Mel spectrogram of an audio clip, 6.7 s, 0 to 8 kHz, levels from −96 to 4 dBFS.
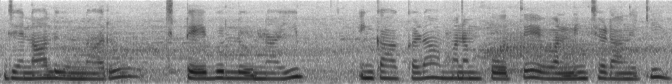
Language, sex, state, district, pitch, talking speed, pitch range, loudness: Telugu, female, Andhra Pradesh, Annamaya, 220 Hz, 80 wpm, 210-235 Hz, -16 LUFS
